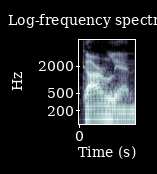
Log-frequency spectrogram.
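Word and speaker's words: Garlean: The Garian Empire or Garian is how you say it.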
